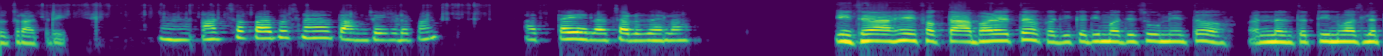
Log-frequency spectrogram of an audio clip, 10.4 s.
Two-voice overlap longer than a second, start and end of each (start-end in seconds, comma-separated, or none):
none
